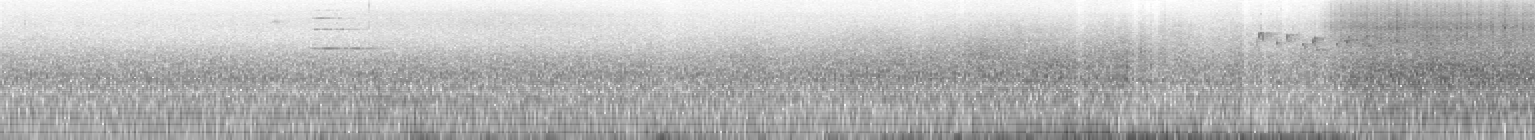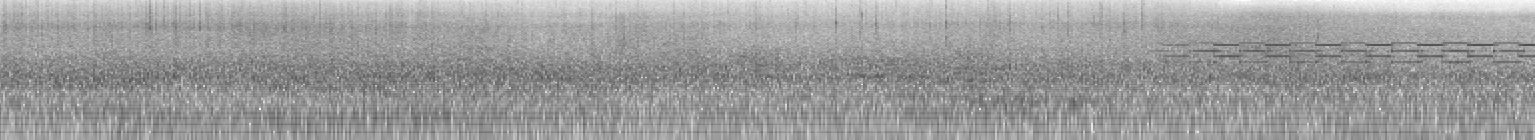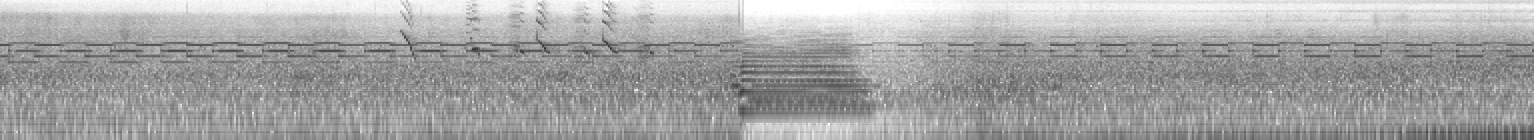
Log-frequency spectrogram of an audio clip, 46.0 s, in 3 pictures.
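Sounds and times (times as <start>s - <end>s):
diesel railcar rumbling: 0.0s - 46.0s
steady hiss of rain: 13.3s - 29.4s.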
